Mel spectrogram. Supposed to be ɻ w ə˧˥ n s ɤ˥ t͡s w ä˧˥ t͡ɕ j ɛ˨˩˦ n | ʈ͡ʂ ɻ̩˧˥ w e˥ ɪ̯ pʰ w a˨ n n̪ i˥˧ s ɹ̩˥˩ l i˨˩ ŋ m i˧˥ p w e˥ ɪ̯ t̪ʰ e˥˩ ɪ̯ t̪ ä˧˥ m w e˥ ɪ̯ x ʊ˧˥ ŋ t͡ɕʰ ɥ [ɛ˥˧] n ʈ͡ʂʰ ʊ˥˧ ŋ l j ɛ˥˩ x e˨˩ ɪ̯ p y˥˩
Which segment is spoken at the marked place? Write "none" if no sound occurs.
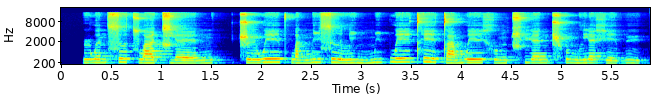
ɛ˥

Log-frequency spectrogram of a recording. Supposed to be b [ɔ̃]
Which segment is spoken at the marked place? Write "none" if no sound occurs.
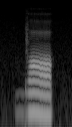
ɔ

